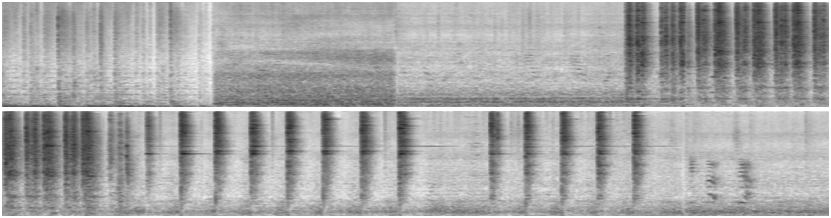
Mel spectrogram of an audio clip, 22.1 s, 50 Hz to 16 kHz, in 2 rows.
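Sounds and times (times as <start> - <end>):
hammer striking steel: 8.3 - 20.0.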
